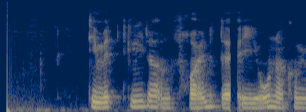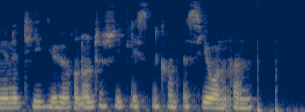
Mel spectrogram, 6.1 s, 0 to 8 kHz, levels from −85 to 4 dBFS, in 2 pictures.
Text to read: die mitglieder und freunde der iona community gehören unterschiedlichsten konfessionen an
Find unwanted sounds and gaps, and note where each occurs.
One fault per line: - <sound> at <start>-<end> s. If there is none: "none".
- dropout at 2.3-2.4 s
